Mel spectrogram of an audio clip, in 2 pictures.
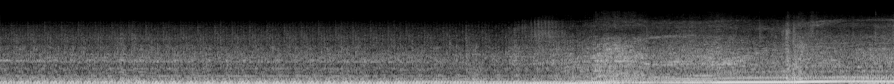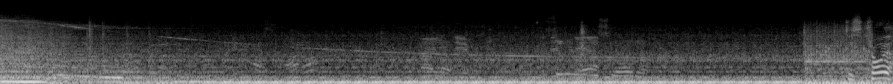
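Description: An off-road vehicle grinds through an obstacle at night, its engine idling steadily, then rising into a strained rev and falling back to a rumbling idle, with people talking nearby.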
